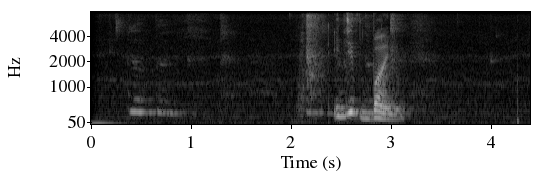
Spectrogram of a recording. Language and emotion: Russian, angry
